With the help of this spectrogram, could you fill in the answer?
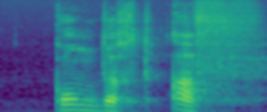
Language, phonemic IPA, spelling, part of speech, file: Dutch, /ˈkɔndəxt ˈɑf/, kondigt af, verb, Nl-kondigt af.ogg
- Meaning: inflection of afkondigen: 1. second/third-person singular present indicative 2. plural imperative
